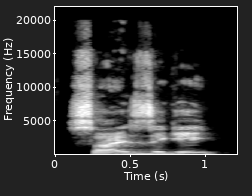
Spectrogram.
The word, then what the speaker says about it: syzygy: I've got to try and pronounce this correctly. Syzygy.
